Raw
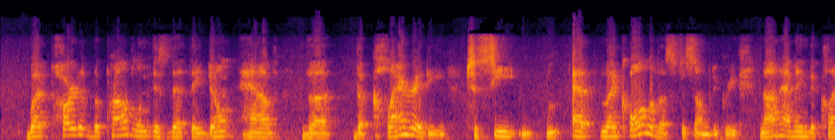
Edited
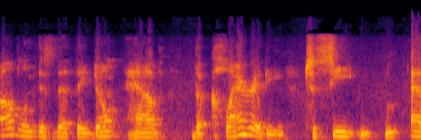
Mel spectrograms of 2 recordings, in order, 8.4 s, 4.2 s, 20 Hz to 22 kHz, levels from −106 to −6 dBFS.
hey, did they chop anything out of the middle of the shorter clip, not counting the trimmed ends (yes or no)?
yes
